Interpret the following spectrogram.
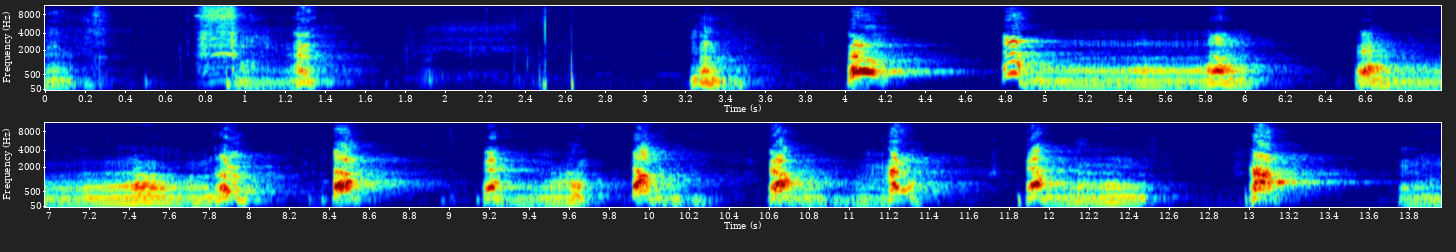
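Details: Six-month-old corgi puppy Gus, a Pembroke/Cardigan cross, faces off with a drill: a low rumbling growl stretches out between short, snappy barks fired roughly once a second, uneven in rhythm.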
